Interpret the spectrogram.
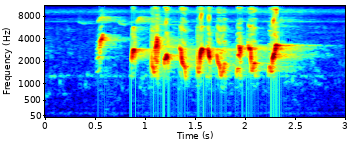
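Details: Caged red-whiskered bulbul used as a decoy bird gives one bright, bubbly phrase: a short opening note, then about eight quick warbled, liquid notes in a lively run that ends on a rising whistle. The background is quiet.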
